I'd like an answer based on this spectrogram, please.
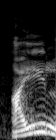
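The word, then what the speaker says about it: aisle: ಐ ಎಸ್ ಎಲ್ ಇ S silent ಆಗಿರುತ್ತೆ ಎಸ್ ಅನ್ನ ಉಚ್ಚಾರಣೆ ಮಾಡೋಂಗಿಲ್ಲ ಬರೀಬೇಕಾದ್ರೆ ಮಾತ್ರ ಬರೀಬೇಕು ಈ ಸೈಲೆಂಟ್ ಆಗಿರುತ್ತೆ ಸೋ ನಮಗೆ ಉಳಿಯೋದು ಉಳಿದಿರೋದು ಬರೀಬೇಕಾದ್ರೆ ಹಿಂಗೆ ಬರೀಬೇಕು ಬಟ್ ನಾನು ಉಳಿದಿರುವ ಅಕ್ಷರ ತಗೊಳ್ತಾ ಇದೀನಿ ಉಳಿದಿರುವ ಅಕ್ಷರಗಳು ಇದು ತಾನೇ ಉಳಿದಿರೋದು ಬಟ್ ಇದನ್ನೇ ಓದಬೇಕಾದರೆ ನಾವು ಹೆಂಗೆ ಓದಬೇಕು ಐಲ್ ಅಂತ ಓದಬೇಕು ಉಚ್ಚಾರಣೆ ಇದರದ್ದು ಆಯಿಲ್ ಓಕೆ ಇಂಗ್ಲಿಷ್ ಅಲ್ಲಿ ಆತರ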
